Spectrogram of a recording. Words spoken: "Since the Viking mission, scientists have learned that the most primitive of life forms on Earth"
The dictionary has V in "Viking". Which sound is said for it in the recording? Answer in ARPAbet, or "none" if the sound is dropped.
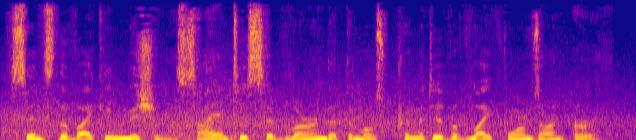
V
